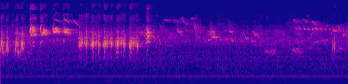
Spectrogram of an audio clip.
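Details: A great reed warbler's song: harsh, grating notes repeated about four times a second, then a softer, varied chatter, over a thin high insect hiss.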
